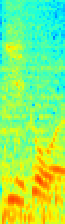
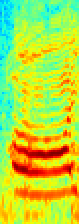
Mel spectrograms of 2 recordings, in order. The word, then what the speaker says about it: Igor: creation he's alive so you must be eigor no it's pronounced oor I am your grandfa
